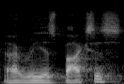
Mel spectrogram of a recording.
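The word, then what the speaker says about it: Rías Baixas: northwestern corner close to Ria's boxes that's how you pronounce it and so the famous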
